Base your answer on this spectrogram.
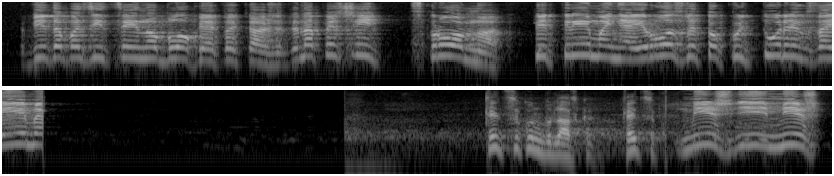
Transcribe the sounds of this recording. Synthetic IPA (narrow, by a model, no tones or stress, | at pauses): ʋʲid̪ɐpɔzʲɪt̪sɪjnɔɦɔblˠɔkʊjɐkʋɪkɑʒet̪ɛnɐpɪʃɪtʲ | skɾɔmnɔpʲid̪̚t̪ːɾɪmɐnʲːɐiɾɔzʋɪt̪ɔkːʊlʲt̪uɾɪwzɐjimɪ | t̪ɾɪsekund̪bʊd̪lˠaskɐt̪ɾɪt̪ʲsmʲiʒʲimʲiʒ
